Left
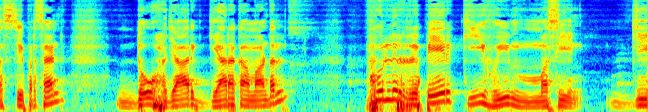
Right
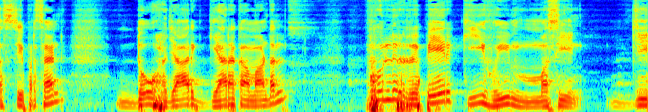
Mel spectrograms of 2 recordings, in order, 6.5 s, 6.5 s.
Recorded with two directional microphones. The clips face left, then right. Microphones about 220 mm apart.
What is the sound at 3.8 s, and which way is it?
Speech, 45° left (ahead or behind).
